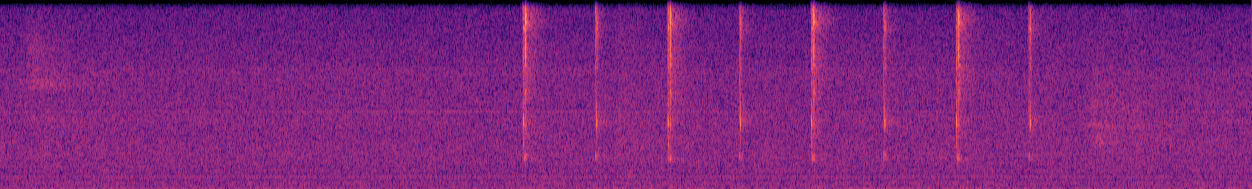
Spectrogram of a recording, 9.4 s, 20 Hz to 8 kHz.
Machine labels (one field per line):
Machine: valve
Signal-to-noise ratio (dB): -6 dB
